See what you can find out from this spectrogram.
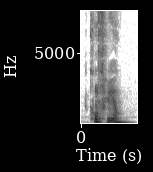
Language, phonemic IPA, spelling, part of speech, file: French, /kɔ̃.fly.ɑ̃/, confluent, adjective / noun, LL-Q150 (fra)-confluent.wav
- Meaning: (adjective) confluent; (noun) confluence (point where two rivers or streams meet)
